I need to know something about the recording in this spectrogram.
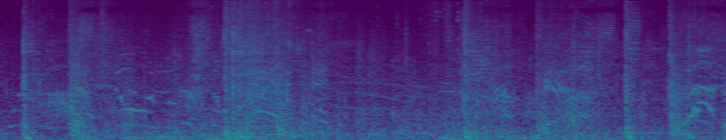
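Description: A crowd of men shouts and grunts.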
